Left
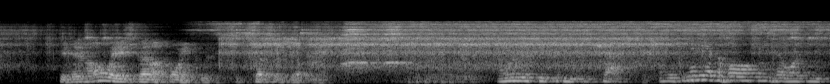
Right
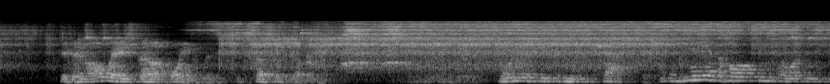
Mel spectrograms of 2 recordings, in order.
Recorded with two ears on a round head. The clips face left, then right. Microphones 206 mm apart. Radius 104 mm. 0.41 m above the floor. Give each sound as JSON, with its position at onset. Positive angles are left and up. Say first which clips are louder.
{"t": 0.6, "sound": "a man speaking", "louder": "left 1 dB", "side_deg": 25, "distance_m": 4.5}
{"t": 3.4, "sound": "a bird", "louder": "left 1 dB", "side_deg": 35, "distance_m": 4.5}
{"t": 5.0, "sound": "a man speaking", "louder": "left 1 dB", "side_deg": 35, "distance_m": 4.0}
{"t": 6.6, "sound": "a man speaking", "louder": "even", "side_deg": 50, "distance_m": 1.8}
